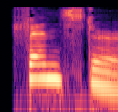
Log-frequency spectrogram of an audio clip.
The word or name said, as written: fenster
